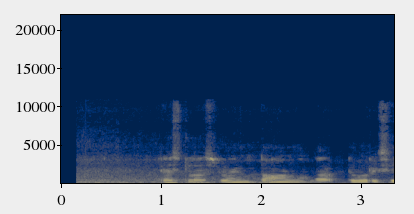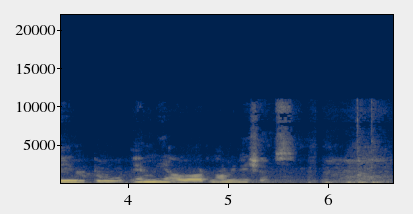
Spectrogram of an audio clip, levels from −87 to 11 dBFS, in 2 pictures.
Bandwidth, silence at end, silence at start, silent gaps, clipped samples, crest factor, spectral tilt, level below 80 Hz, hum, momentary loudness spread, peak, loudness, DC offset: 11 kHz; 0 s; 0.15 s; none; under 0.1%; 18 dB; -7 dB/octave; -64 dBFS; none; 20 LU; -10 dBFS; -26 LUFS; under 0.1%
